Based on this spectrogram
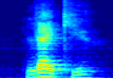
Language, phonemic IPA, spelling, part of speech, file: Dutch, /ˈlɛikjə/, lijkje, noun, Nl-lijkje.ogg
- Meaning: diminutive of lijk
